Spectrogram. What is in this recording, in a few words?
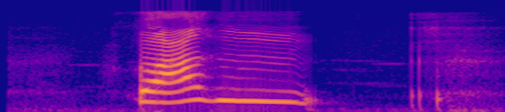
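"toy", Mandarin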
